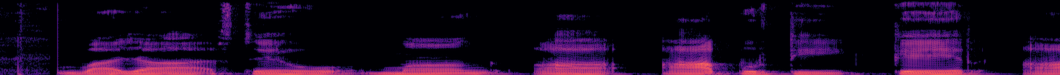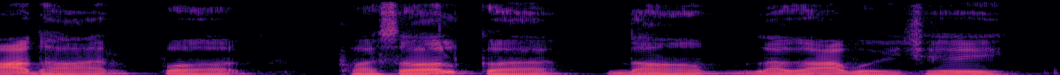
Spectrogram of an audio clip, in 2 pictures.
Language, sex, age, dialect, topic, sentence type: Maithili, male, 18-24, Bajjika, agriculture, statement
